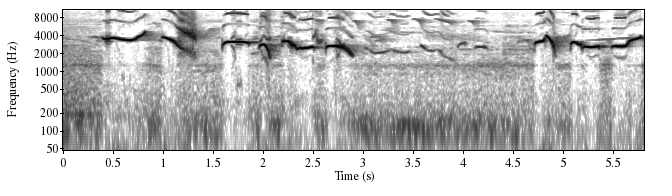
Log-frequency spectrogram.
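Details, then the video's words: Oriental magpie-robin singing to provoke rival birds, with loud sliding whistles and rapid chattering notes in bursts, a quiet spell in the middle, and then renewed whistling. "memancing emosi Kacer lawan"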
